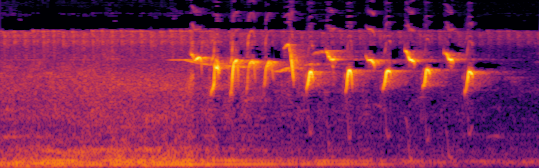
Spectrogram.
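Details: Green leafbird (cucak ijo) ready for competition, sounding a tembakan burst to stir silent leafbirds: after a hushed start, some fourteen crisp chirped notes tumble out in two seconds, then the clip falls quiet.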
